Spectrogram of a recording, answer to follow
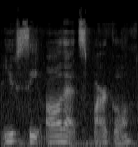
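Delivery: normal talking voice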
